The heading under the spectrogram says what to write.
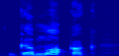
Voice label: "gaMO7ok$", Washo; hook

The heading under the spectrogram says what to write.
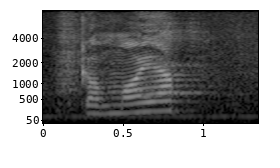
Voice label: run by, Washo; gaMOOyap

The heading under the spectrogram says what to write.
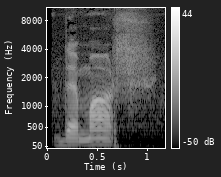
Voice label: "da7mAAS", Washo; his pine nut territory

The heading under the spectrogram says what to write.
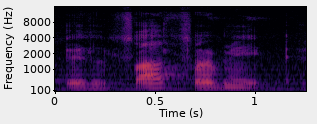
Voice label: "ilc7Ac7ami7", Washo; moldy

